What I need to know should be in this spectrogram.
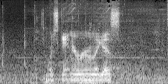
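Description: A scanning device hums with a rising electronic tone.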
